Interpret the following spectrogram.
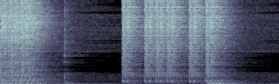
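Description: Layered EDM loop samples played back: drums with hi-hat and cymbal over a sustained layer, fading out about half a second in, then a second short run of drum hits that cuts off about a second and a half in.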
